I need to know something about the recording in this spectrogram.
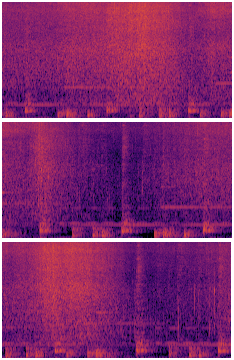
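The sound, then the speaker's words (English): Water sloshes and laps steadily over a constant broad wash of ocean noise, with a faint low hum running underneath. No voices are present. “Let's step into the water. Waves soft like a kiss upon the skin, adjusting to the difference between out and in.”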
